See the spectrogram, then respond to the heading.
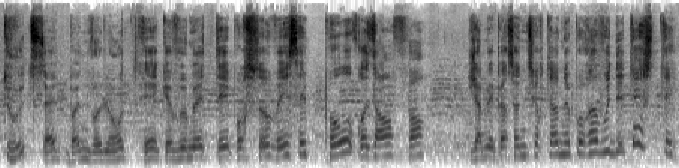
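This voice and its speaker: A woman's voice: medium pitch, a little slow, over music, close to an everyday voice. A woman playing an effusive, polite lady customer in a fiction podcast, full of admiration. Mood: admiring. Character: gushing, admiring lady customer at a charity shop.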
